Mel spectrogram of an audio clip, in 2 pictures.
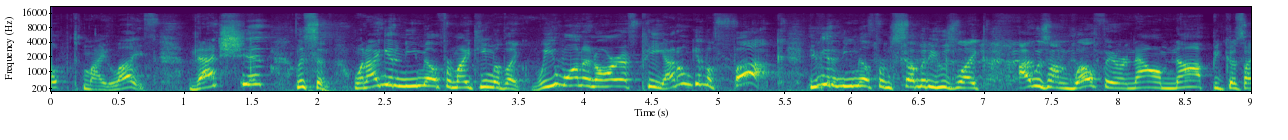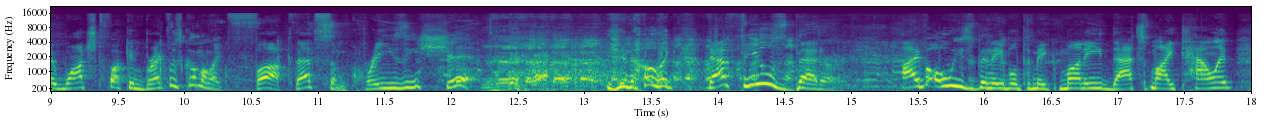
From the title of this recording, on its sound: SXSW 2017 Panel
